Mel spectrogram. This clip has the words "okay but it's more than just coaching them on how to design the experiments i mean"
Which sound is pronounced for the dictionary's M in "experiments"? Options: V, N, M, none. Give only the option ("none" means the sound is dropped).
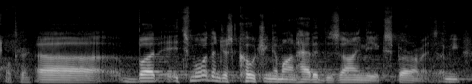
M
